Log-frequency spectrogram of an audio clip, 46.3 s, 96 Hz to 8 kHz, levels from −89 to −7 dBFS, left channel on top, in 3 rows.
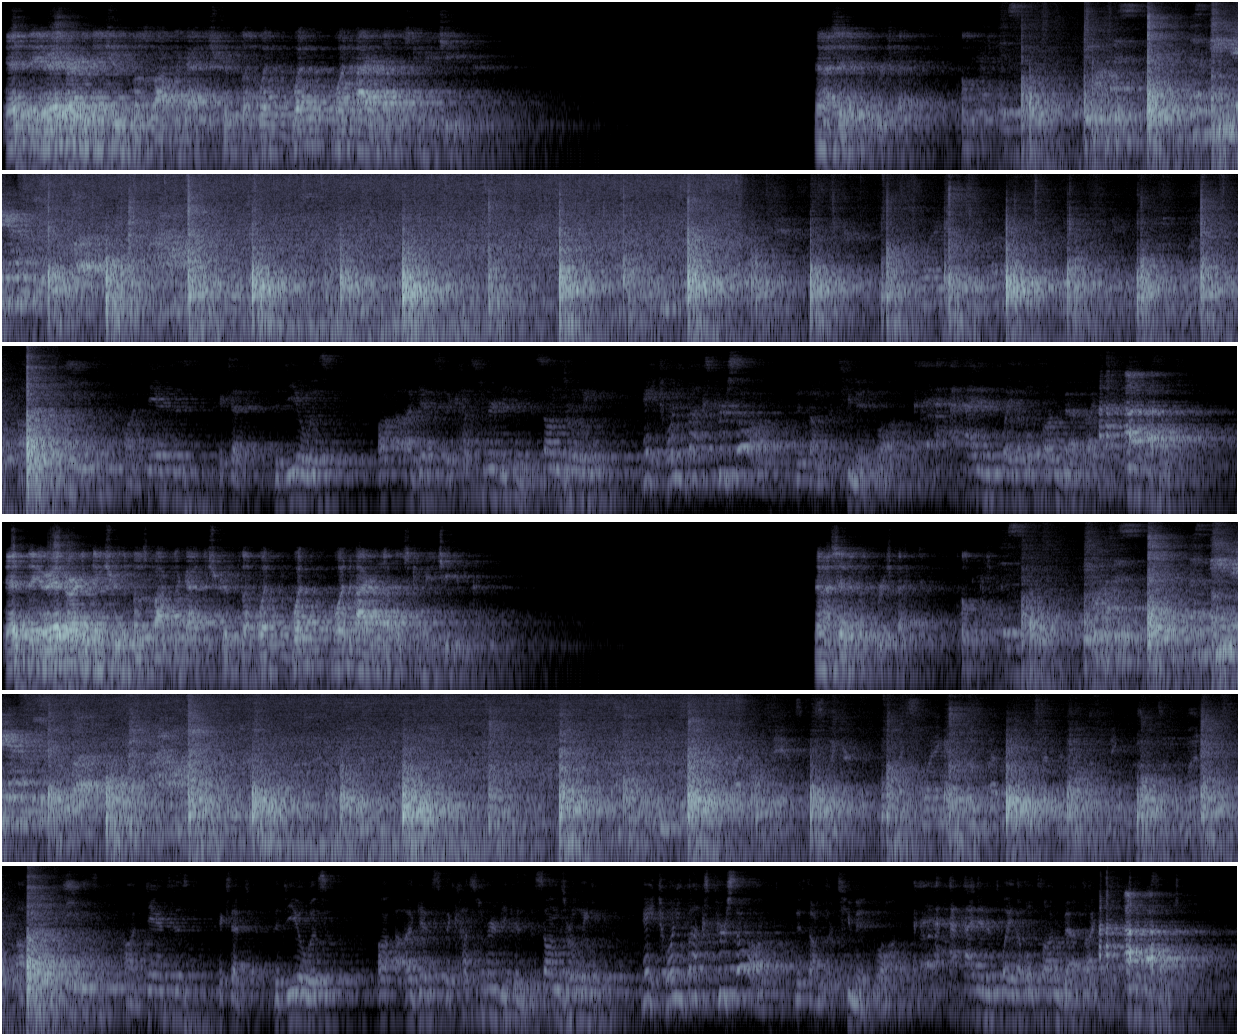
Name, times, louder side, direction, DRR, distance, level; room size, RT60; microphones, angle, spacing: voice 1, 0.0-6.0 10.2-11.4 12.0-12.3 17.7-18.7 19.1-21.1 44.9-45.3, right 1 dB, 40° right, -1 dB, 1.0 m, -42 dB
voice 2, 12.2-12.7 13.5-14.1 14.8-16.6 17.2-17.9, equal, 5° left, -12 dB, 1.7 m, -45 dB
sound 1, 12.5-31.6, left 1 dB, 80° left, 1.1 m, -42 dB
sound 2, 15.6-24.7, left 4 dB, 45° left, 0.6 m, -50 dB
voice 3, 23.1-26.2 26.6-30.5 31.1-33.9 34.3-35.0 35.6-38.5 38.9-45.6, right 1 dB, 60° right, -1 dB, 0.8 m, -53 dB
10.5 x 6.8 x 2.7 m, 2.7 s
head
